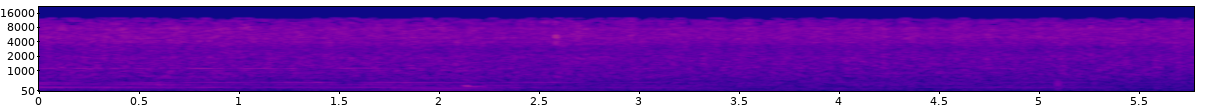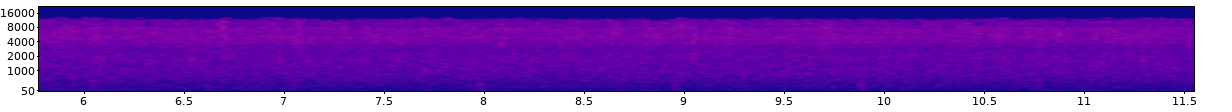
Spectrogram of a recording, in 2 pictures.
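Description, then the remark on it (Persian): Steady, dense rainfall that began suddenly at night hisses continuously and fairly loud, with a low rumbling hum in the first few seconds that fades, leaving only the even wash of rain. “ولی یه دفعه بارون گرفت و نتونستم تاکسی پیدا کنم، واسه همین دیر شد.”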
